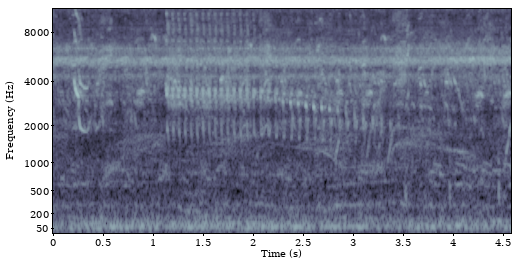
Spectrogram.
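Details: Weaver birds at their nests in the wild, giving a busy stream of high, buzzy chirps and rapid rattling notes in overlapping bursts, over a steady shrill insect drone.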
